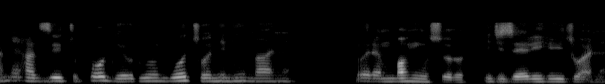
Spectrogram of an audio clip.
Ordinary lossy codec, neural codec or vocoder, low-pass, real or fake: none; codec, 24 kHz, 0.9 kbps, WavTokenizer, large speech release; 7.2 kHz; fake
